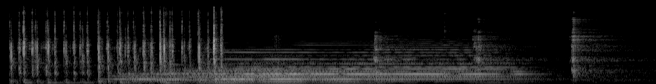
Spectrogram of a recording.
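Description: Rapid mechanical clicking, like a clock ticking fast, about ten a second, stopping after about two seconds. A sustained ringing chord follows and fades away over about three seconds, then a single short click.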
